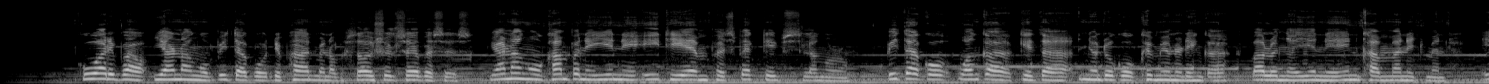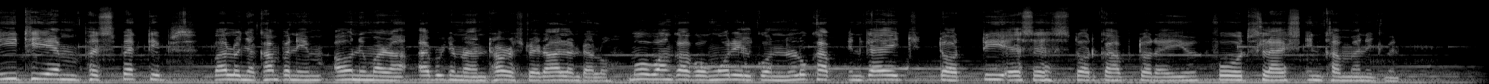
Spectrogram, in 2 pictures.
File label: Ngaanyatjarra; Income Management Consult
